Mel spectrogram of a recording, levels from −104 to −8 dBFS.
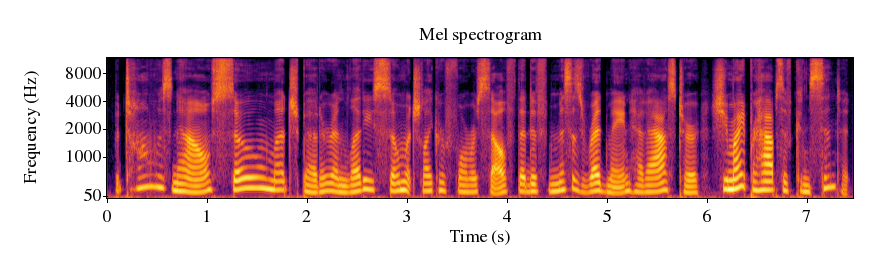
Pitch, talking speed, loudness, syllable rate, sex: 190 Hz, 215 wpm, -19 LUFS, 4.9 syllables/s, female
